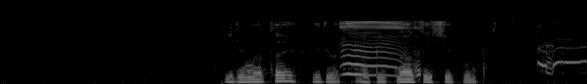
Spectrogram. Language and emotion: Russian, neutral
